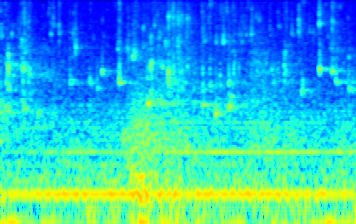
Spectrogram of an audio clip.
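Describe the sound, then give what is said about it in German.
A steady suction hiss over a low mechanical hum as a vacuum draws water from a freshly formed sheet of handmade paper on its frame, with scattered drips and trickles and a brief surge of gurgling midway. “Und dann entsteht hier ein Vakuum. Das entzieht wahnsinnig viel Wasser.”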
